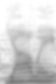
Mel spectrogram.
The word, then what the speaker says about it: Yahweh: yhwh god's personal name often pronounced yahweh or jehovah abraham is a pretty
